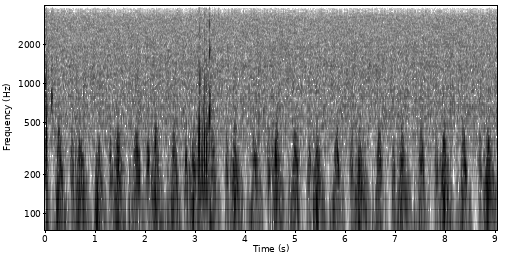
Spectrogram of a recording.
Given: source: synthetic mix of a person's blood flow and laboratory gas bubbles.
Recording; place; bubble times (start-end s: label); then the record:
Doppler ultrasound of blood flow; precordium
0.00-0.07 s: bubbles
0.10-0.17 s: bubbles
3.02-3.35 s: bubbles
From the record:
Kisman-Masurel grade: 123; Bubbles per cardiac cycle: 1 to 2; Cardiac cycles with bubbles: 10 to 50%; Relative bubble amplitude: loud (0.450 to 0.775); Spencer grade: 2 (many but less than half of the cardiac periods contain bubble signals, singularly or in groups); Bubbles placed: only in the low amplitude regions of the cardiac cycle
